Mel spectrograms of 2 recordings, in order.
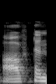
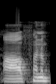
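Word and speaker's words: often: इसको बहुत लोग ऑफ़न पढ़ते हैं। ऑफ़टन पढ़ेंगे। लेकिन ये ऑफटन नहीं है। इसको ऑफ़न पढ़ा जाएगा। क्यों ऑफ़न पढ़ा जा रहा है? क्योंकि टी क्या है? साइलेंट है तो इसको ऑफन पढ़ा जाएगा।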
